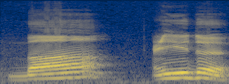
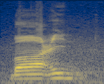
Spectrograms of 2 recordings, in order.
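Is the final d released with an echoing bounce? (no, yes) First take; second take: yes; no. First: The final d ends with a clear echoing bounce. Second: The final d ends flat, without a bounce. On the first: The speaker calls it right. "क्या पढ़ना है हमने?" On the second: The speaker calls it wrong. "ये गलत है"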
